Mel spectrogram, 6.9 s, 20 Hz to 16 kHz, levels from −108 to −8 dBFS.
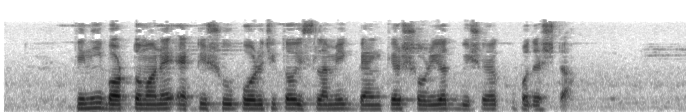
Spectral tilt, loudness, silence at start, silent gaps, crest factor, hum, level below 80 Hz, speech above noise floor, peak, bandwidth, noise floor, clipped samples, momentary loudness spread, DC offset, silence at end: -5 dB/octave; -26 LUFS; 0.75 s; none; 20 dB; none; -66 dBFS; 39 dB; -6 dBFS; 8 kHz; -64 dBFS; under 0.1%; 11 LU; under 0.1%; 1.15 s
